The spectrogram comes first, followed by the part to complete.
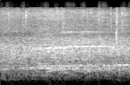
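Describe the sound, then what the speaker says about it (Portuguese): A church congregation breaks into brief, loud applause, a wash of many hands clapping at once, with voices mixed in over it. "Forte aplauso ao Senhor."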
